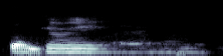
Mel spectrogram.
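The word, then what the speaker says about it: chi: जी मैं बता, इसको चाय टेस्ट तो मैंने कभी नहीं कहा, आप चाय तो मैंने पी ली है। इसको काई काई प्रोनाउंस करते हैं काई, ठीक है।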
